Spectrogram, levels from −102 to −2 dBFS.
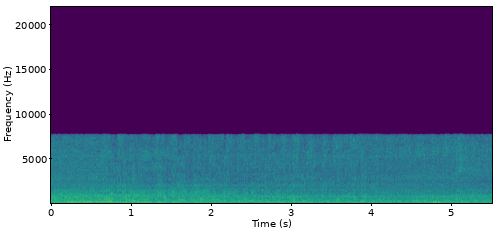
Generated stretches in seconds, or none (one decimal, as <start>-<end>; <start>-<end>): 0.7-4.0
